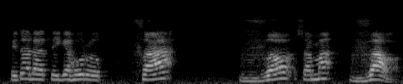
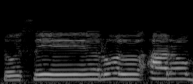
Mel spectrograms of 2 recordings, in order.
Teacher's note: Ya, itu harus ketemu dulu ujung gigi atas dengan ee ujung lidah itu. Setelah itu baru diucapkan di situ mahrajnya gitu. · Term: tsa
